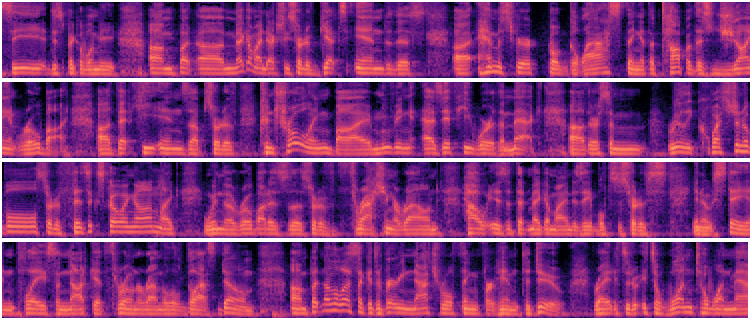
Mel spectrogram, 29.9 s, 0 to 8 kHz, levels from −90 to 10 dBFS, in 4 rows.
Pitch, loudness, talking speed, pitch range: 125 Hz, -19 LUFS, 215 wpm, 115-140 Hz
